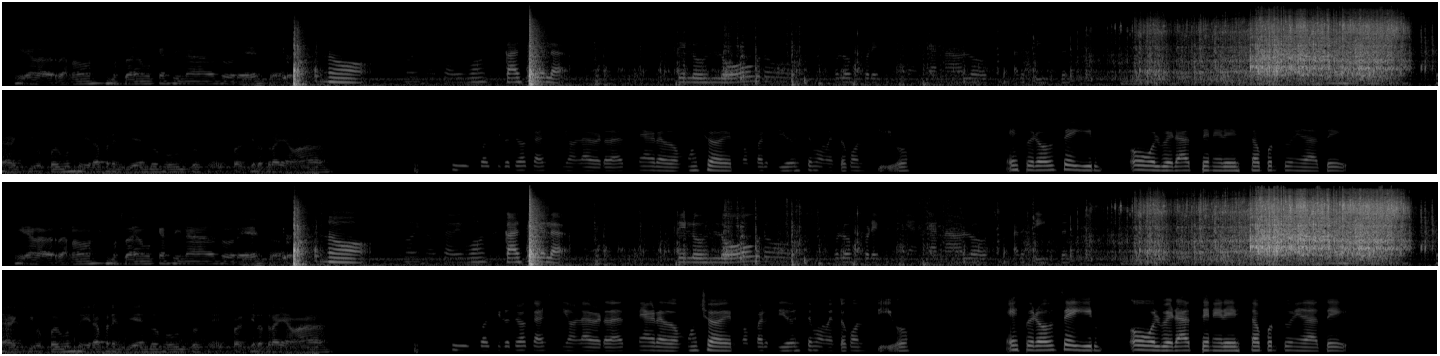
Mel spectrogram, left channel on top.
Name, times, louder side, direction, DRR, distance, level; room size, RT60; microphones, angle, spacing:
voice 1, 0.1-2.9 11.2-11.8 12.5-17.7, right 2 dB, 40° right, 6.0 m, -57 dB
sound 1, 2.8-3.2 5.2-5.5 5.9-6.0 6.6-6.8 7.2-7.5 7.9-8.2 8.5-8.6 9.0-9.3 9.6-9.7 10.0-10.1 10.3-10.4 10.7-14.3, right 5 dB, 15° right, 0.3 m, -30 dB
voice 2, 3.1-3.7 4.0-5.7 6.7-9.9 10.1-10.7 13.3-14.0 18.9-23.4 24.4-25.4 25.6-27.8, right 4 dB, 80° right, 1.6 m, -49 dB
head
